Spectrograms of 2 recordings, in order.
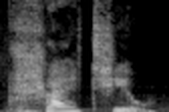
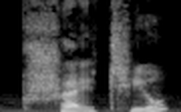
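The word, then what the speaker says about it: przeciw: Натомість в польській мові ми проти перекладаємо як пшечів. Пшечів. Тут пам'ятаємо, що рзz вимовляється як ш пшечів.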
